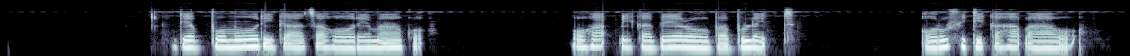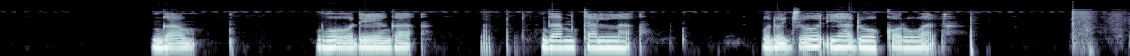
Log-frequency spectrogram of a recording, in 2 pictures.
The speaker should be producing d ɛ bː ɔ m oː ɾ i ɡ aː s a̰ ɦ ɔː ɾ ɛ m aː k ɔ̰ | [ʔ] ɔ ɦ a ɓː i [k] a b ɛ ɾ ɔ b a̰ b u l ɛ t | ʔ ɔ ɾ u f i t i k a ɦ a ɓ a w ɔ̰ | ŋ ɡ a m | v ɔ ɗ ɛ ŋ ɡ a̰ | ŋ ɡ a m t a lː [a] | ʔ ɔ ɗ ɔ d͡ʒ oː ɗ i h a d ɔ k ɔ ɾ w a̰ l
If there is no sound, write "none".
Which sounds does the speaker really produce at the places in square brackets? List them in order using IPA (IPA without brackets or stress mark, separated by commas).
ʔ, k, a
